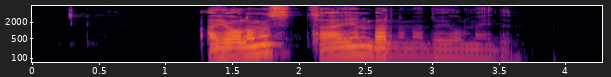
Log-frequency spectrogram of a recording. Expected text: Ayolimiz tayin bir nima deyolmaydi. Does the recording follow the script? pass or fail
pass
